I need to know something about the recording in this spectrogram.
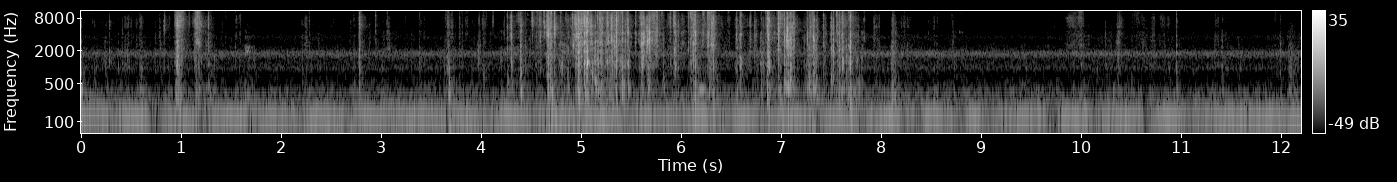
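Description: Foil wrapper of a Pokémon VSTAR Universe booster pack being torn open and crinkled by hand: scattered crackles, with a louder, denser stretch of tearing and crinkling in the middle. A faint steady hum lies underneath.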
